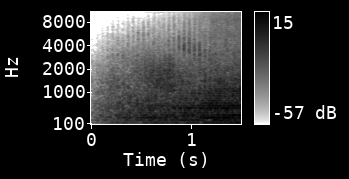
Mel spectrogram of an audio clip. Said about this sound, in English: is that a helicopter outside the apartment?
